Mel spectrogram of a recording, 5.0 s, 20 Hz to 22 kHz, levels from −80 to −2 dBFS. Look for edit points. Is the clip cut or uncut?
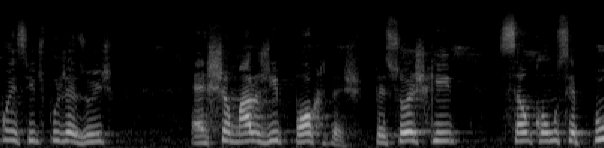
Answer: uncut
